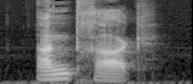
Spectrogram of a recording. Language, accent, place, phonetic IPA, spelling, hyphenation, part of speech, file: German, Germany, Berlin, [ˈʔantʁaːk], Antrag, An‧trag, noun, De-Antrag.ogg
- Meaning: 1. application, request 2. motion, proposition, petition 3. proposal of marriage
